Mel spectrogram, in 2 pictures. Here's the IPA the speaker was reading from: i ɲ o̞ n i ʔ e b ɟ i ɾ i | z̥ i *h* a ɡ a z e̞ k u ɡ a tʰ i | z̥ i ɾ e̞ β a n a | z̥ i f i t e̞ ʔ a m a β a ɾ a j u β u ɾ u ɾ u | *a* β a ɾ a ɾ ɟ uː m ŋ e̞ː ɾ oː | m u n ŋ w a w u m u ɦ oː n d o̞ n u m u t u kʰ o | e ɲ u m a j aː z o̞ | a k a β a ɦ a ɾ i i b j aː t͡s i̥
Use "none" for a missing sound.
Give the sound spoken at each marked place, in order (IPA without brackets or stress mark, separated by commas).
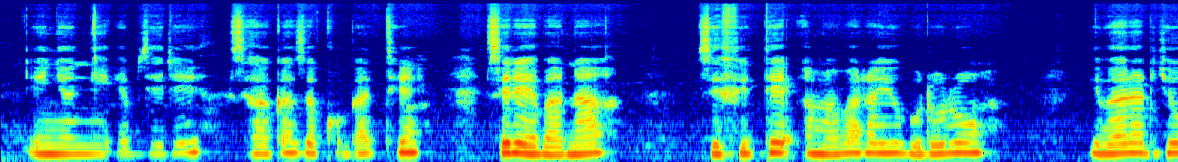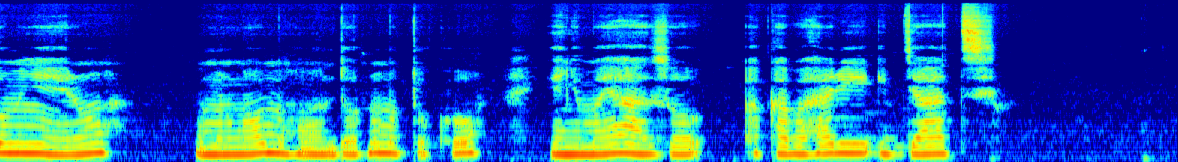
h, i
